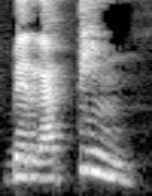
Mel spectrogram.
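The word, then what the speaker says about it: bergantín: Bergatín. ¿Qué tipo de palabra es bergatín? Tiene tilde todavía. Aguda. Termina en N con tilde.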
